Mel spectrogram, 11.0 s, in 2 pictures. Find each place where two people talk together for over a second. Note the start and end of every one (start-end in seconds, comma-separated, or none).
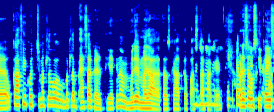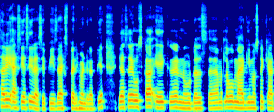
3.9-5.5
